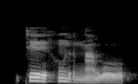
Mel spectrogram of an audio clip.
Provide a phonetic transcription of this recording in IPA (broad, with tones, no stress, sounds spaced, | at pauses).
k eː˦˨ h ũ˦˨ r ŋ ã˨ w o˨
